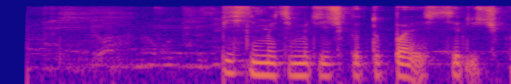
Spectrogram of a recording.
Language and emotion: Russian, angry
